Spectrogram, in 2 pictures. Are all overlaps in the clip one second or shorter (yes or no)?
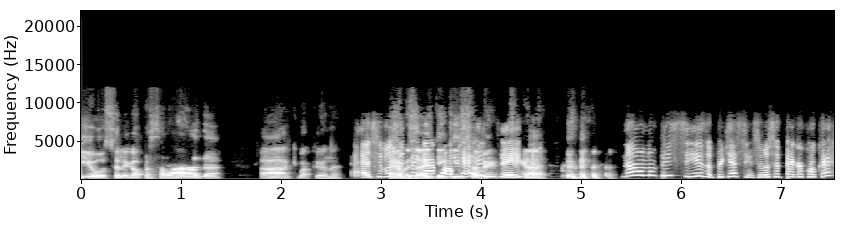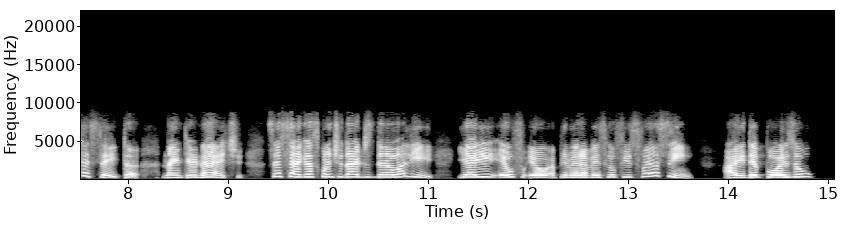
no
